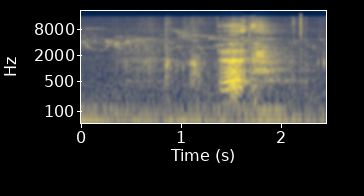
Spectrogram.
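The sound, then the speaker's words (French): A single harsh crow caw rings out loud amid a quiet background, with a fainter rasping tail right after it. “Ce n'est pas un poulet, monsieur. C'est un corbeau.”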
